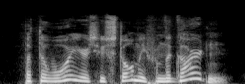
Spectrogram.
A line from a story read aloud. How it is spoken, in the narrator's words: she exclaimed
